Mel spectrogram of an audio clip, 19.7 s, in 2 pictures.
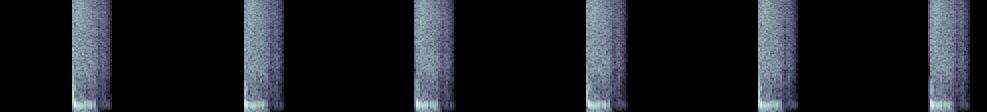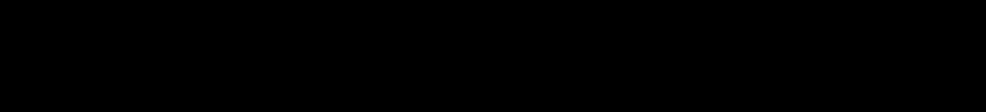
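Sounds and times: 
dry 140 BPM break snare drum: 0.8 - 1.1, 2.4 - 2.8, 4.2 - 4.6, 5.9 - 6.3, 7.6 - 8.0, 9.3 - 9.7.

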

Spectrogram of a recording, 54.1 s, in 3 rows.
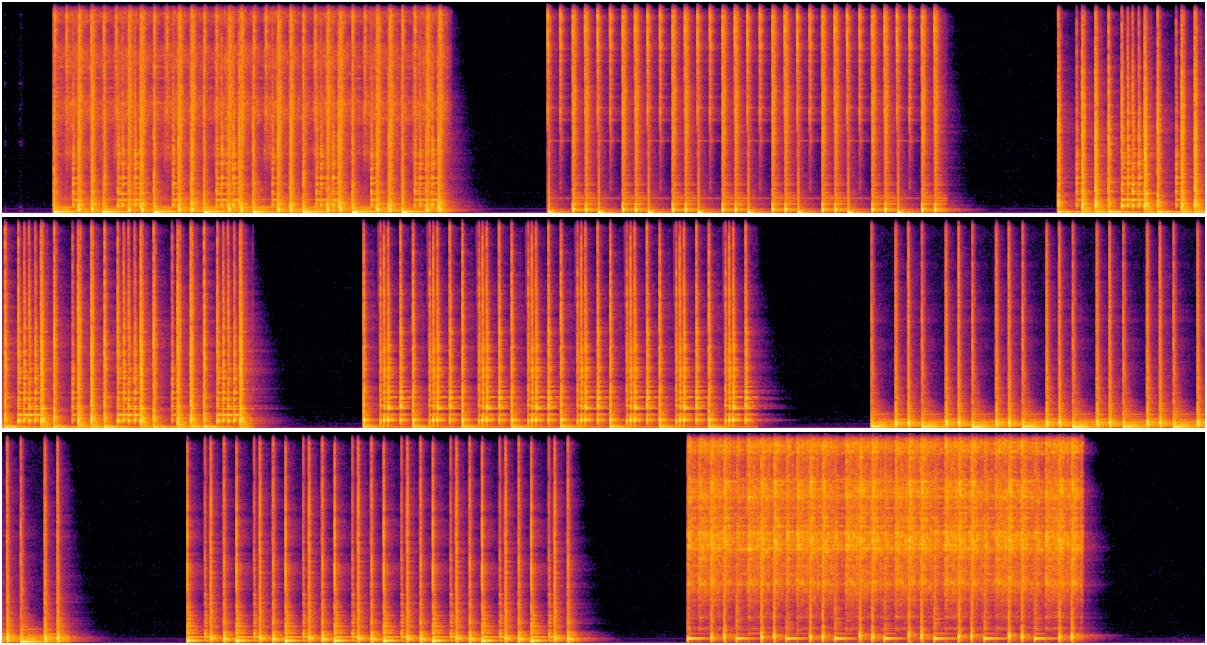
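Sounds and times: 
Arabic rhythm percussion: 0.8 - 6.8, 8.2 - 14.2, 16.0 - 21.8, 23.6 - 29.4, 31.2 - 37.2, 39.0 - 44.8, 46.4 - 52.4.

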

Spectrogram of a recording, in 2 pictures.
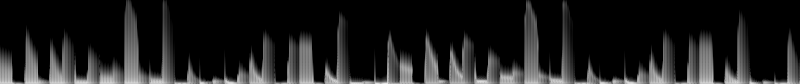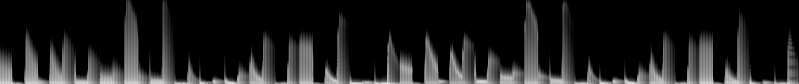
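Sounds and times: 
proto-techno bassline: 0.0 - 15.9.

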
